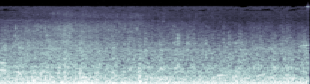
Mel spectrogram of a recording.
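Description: Faint, steady background noise with a low hum underneath and no distinct events.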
